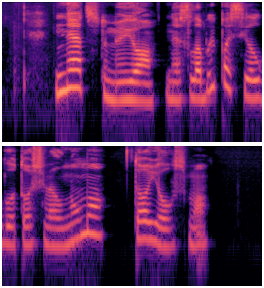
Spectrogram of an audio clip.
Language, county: Lithuanian, Šiauliai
